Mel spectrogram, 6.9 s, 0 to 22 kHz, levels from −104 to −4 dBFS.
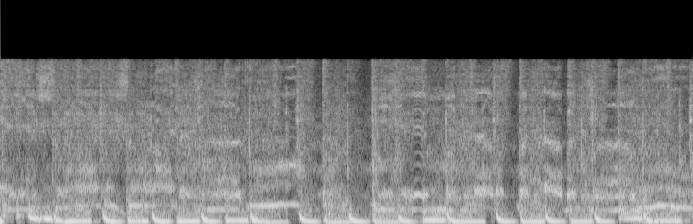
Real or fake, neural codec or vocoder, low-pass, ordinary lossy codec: fake; codec, 16 kHz, 16 kbps, FunCodec, trained on Chinese and English, 50 frames a second; 7.2 kHz; none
